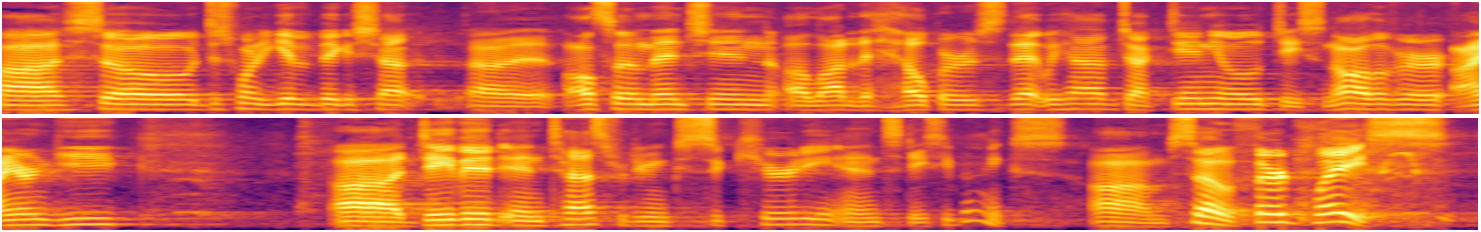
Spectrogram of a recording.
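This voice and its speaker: A man's voice: mid-range voice, measured pace, bright, forceful tone, clean tone. A man on stage announcing contest winners, upbeat and joking as he calls out to the crowd. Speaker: contest organizer presenting prizes. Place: large conference hall. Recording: reverberant hall with crowd.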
